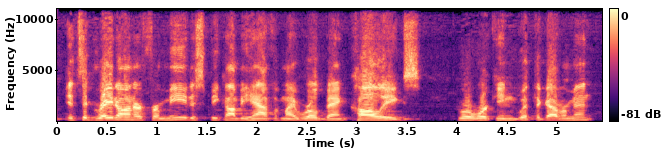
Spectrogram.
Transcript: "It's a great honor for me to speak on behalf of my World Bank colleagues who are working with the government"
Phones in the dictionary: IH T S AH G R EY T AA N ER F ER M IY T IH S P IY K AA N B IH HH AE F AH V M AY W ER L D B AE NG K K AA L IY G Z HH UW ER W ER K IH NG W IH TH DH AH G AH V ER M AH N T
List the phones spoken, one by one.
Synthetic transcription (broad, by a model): IH T S AH G R EY T AA N ER F ER M IY T IH S P IY K N B IH HH AE F AH V M AY W ER L D B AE NG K K AA L IY G Z HH UW ER W ER K IH NG W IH DH AH G AH V ER M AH N T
